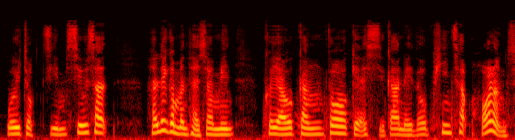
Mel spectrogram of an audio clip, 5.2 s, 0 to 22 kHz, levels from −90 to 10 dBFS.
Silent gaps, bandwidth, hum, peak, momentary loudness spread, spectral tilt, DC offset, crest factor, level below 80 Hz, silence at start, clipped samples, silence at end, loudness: none; 12 kHz; none; -12 dBFS; 7 LU; -6.5 dB/octave; under 0.1%; 18 dB; -58 dBFS; 0.05 s; under 0.1%; 0 s; -30 LUFS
